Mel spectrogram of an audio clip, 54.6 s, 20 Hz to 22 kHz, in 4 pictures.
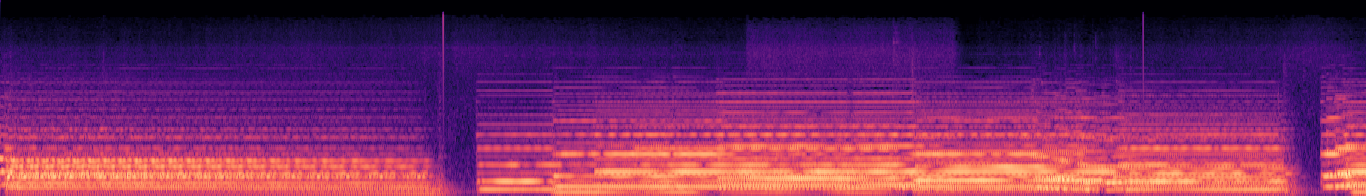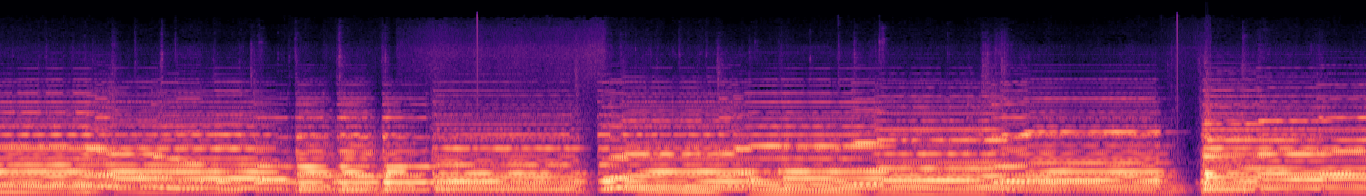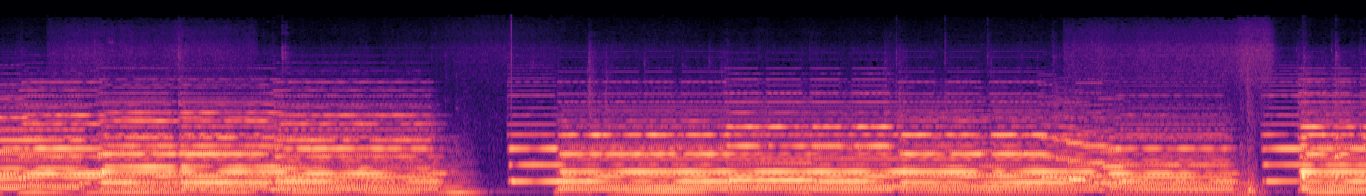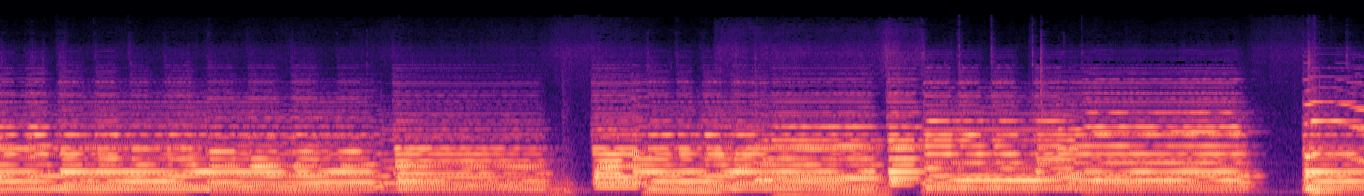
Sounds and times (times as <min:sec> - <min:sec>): Electronic organ: 0:00.0 - 0:54.6
Piano: 0:00.0 - 0:54.6.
